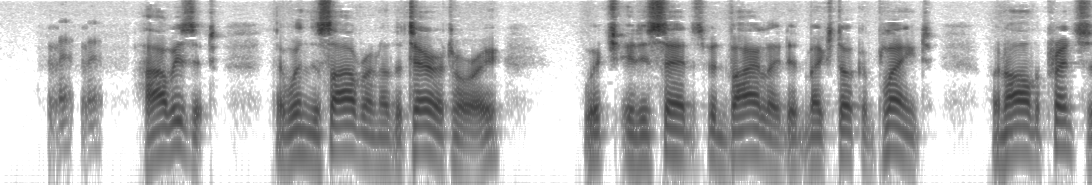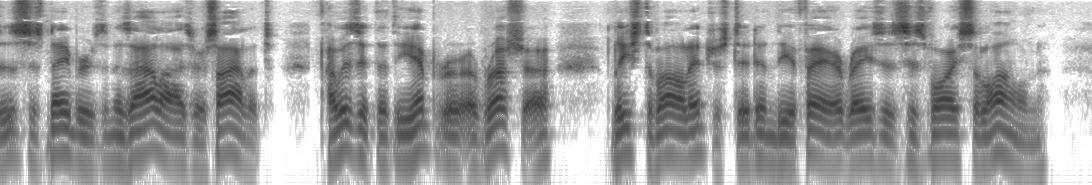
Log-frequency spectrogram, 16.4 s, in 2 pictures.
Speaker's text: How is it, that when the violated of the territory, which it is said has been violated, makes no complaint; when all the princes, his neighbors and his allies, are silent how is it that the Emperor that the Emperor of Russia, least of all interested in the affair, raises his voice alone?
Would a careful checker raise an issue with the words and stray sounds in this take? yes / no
yes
